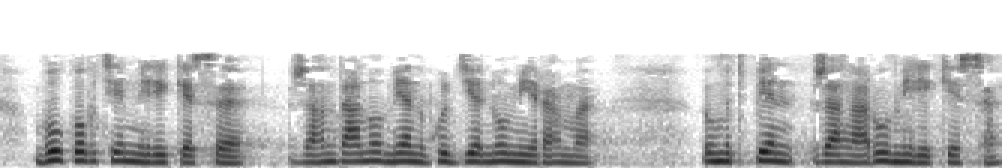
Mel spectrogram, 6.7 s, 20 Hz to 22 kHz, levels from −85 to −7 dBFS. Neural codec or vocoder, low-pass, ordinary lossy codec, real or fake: codec, 16 kHz, 0.8 kbps, ZipCodec; 7.2 kHz; MP3, 24 kbps; fake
